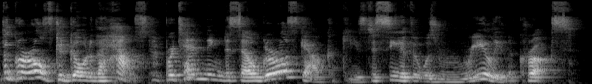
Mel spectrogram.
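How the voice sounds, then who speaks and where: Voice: medium pitch, big pitch swings, normal speed, voice pushed up, natural voice. A reader voicing a haughty, scornful sixth-grade girl from a children's storybook. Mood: eager. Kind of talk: children's storybook character read aloud. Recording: roomy, echoing sound.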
